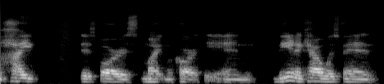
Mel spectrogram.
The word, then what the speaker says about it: McCarthy: that kind of makes sense was it my Karthi is that how you say his name Mike Karthi Mike McCarthy McCarthy um have you said that he's more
